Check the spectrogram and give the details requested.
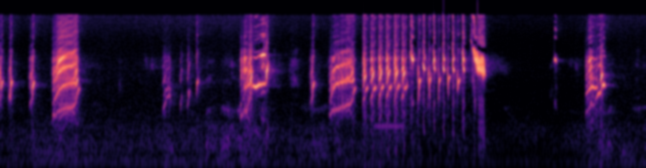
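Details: European goldfinch in a cage set up for mating, singing scattered twittery chirps that build into a fast, rattling series of tinkling notes before ending with a few isolated high calls.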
